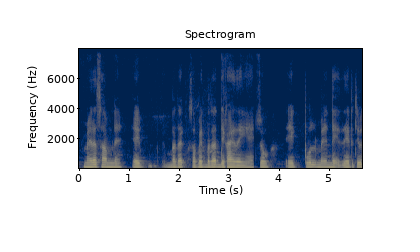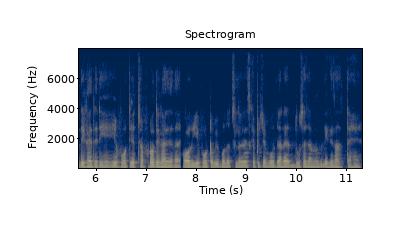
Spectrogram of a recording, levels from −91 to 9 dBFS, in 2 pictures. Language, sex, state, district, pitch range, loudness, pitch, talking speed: Hindi, male, Andhra Pradesh, Visakhapatnam, 125-135 Hz, -31 LUFS, 130 Hz, 115 wpm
